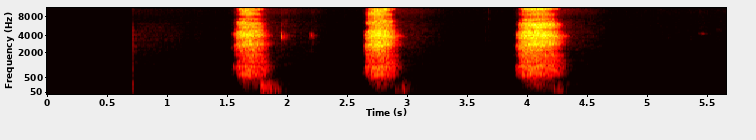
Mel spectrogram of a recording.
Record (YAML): exhalation_length: 5.7 s
exhalation_amplitude: 14147
exhalation_signal_mean_std_ratio: 0.3
survey_phase: beta (2021-08-13 to 2022-03-07)
age: 45-64
gender: Female
wearing_mask: 'No'
symptom_none: true
smoker_status: Ex-smoker
respiratory_condition_asthma: false
respiratory_condition_other: false
recruitment_source: REACT
submission_delay: 4 days
covid_test_result: Negative
covid_test_method: RT-qPCR
influenza_a_test_result: Negative
influenza_b_test_result: Negative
